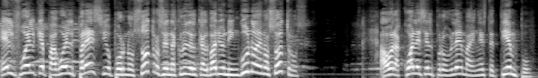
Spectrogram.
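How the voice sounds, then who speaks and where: A man's voice: extremely high pitch, normal speed, a bit bright. A man preaching a sermon to a congregation, reading verses and explaining them, calling for answers. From Central America. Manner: reads scripture then explains, asks congregation for answers.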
